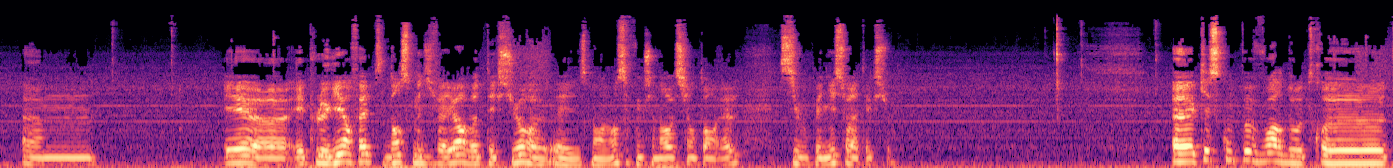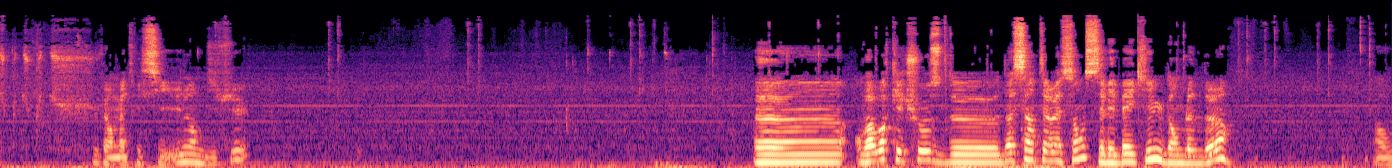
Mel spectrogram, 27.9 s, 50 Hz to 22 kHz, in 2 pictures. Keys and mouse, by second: 15.6 a, 16.5-19.2 drag, 20.2 g, 20.6 click, 20.9 a, 22.0 right click, 23.0 Tab, 23.8 Tab.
